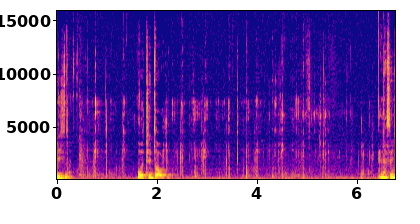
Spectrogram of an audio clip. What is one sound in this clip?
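A young woman chews food with soft, wet mouth sounds close to a microphone.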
